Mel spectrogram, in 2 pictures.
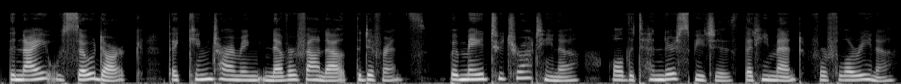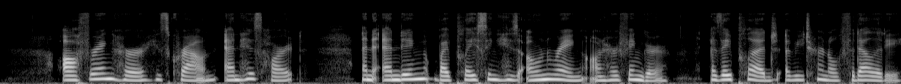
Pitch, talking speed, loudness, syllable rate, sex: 205 Hz, 165 wpm, -18 LUFS, 4.7 syllables/s, female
